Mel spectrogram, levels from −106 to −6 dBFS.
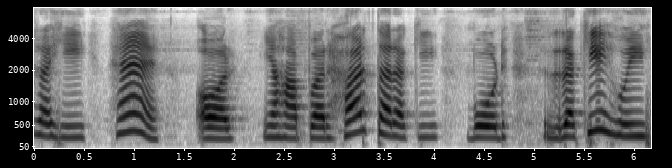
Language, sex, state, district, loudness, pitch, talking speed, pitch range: Hindi, female, Madhya Pradesh, Dhar, -15 LUFS, 245 Hz, 105 wpm, 235-280 Hz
